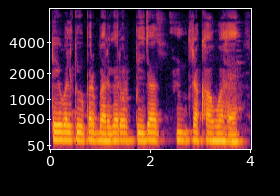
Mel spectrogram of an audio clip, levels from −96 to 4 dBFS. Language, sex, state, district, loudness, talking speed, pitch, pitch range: Hindi, male, Jharkhand, Deoghar, -15 LUFS, 135 wpm, 120 Hz, 120-125 Hz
